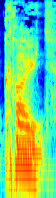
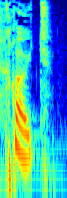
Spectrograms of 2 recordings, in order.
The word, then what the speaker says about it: Kreuth: En Bavière, la plus ancienne tradition équestre liée au culte de Saint-Léonard a eu lieu dès le XVe siècle, en 1442, à Kreuth. Je ne sais pas comment ça se prononce. – Kreuth. – Kreuth.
